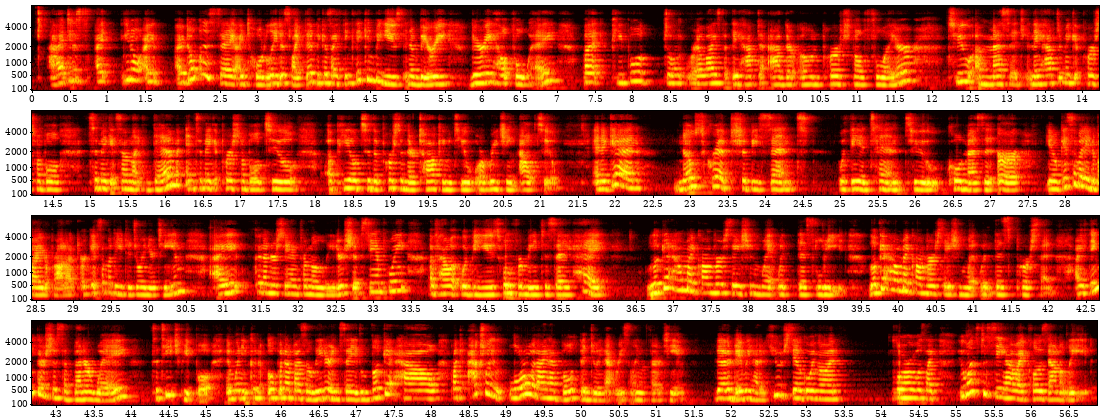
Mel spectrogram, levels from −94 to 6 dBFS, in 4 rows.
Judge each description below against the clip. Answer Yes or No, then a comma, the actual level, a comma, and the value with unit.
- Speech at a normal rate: No, fast, 210 wpm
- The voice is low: No, high, 235 Hz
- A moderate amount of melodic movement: Yes, average, 3.3 semitones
